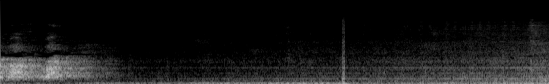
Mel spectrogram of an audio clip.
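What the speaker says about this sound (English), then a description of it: "Gun dogs. They must be starting to shoot again." Gun dogs bark in a stage musical, a short burst of loud barks at the start that then fades into quiet stage ambience.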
